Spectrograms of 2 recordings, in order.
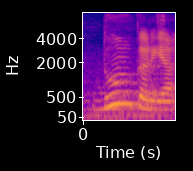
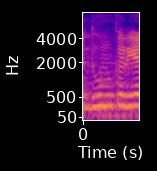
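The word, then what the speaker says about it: धुमकुड़िया: धूमकरिया। यहाँ पे धूमकरिया नहीं होगा, ये एक्चुअली होगा धूमकोरिया।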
